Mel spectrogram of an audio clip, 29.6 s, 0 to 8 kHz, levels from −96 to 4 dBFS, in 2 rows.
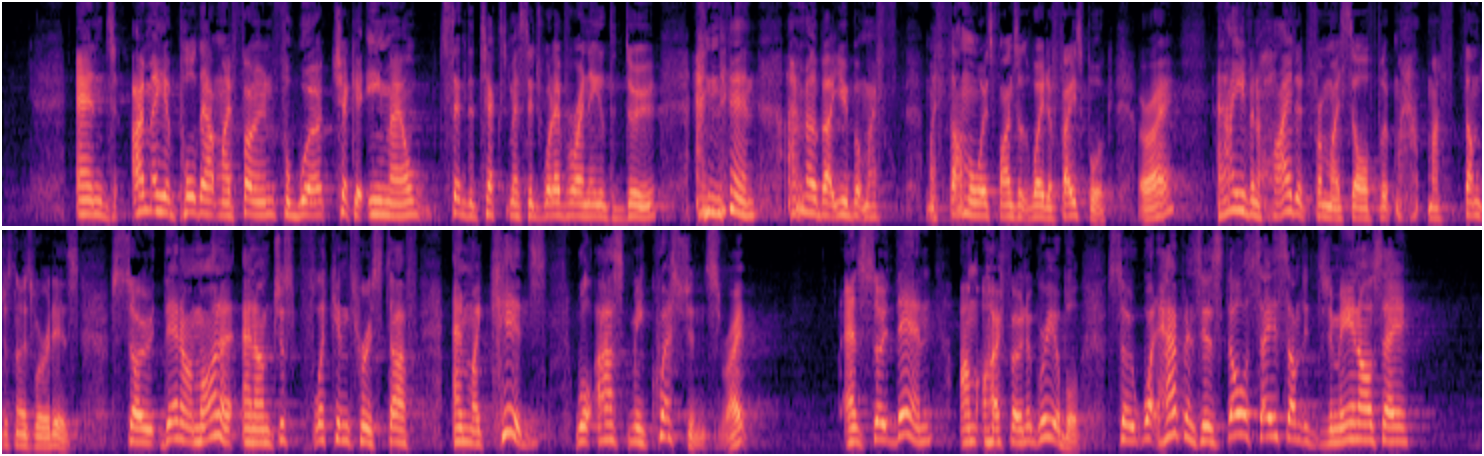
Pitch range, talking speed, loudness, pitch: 160-205 Hz, 190 wpm, -22 LUFS, 180 Hz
